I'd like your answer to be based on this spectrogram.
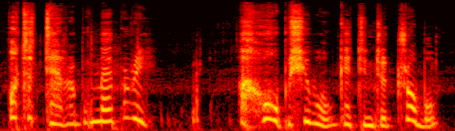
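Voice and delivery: put-on high, fast little-girl doll voice; Lucy worrying about Florrie. A narrator's reading. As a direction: fret quickly and brightly.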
